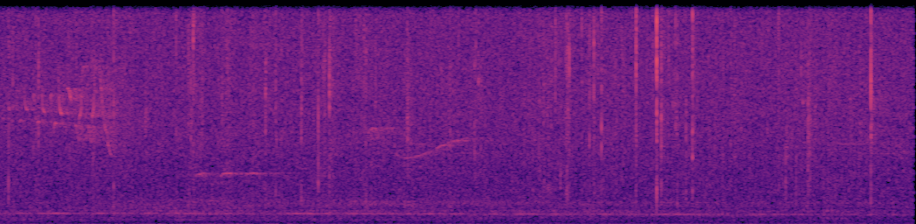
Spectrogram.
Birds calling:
Tufted Titmouse (Baeolophus bicolor), Eastern Wood-Pewee (Contopus virens), Chestnut-sided Warbler (Setophaga pensylvanica)

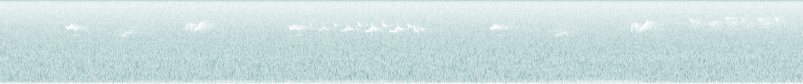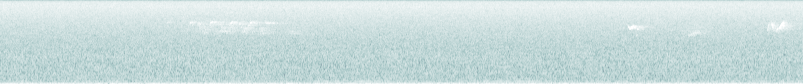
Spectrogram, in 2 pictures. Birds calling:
Yellow-rumped Warbler (Setophaga coronata), Wilson's Warbler (Cardellina pusilla), Dusky Flycatcher (Empidonax oberholseri), MacGillivray's Warbler (Geothlypis tolmiei)

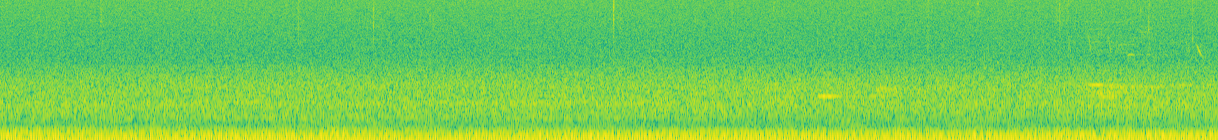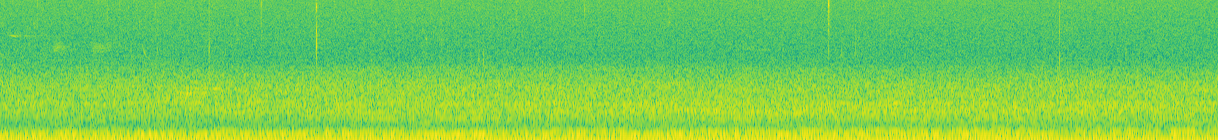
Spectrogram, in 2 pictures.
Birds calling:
Song Sparrow (Melospiza melodia), Canada Goose (Branta canadensis)

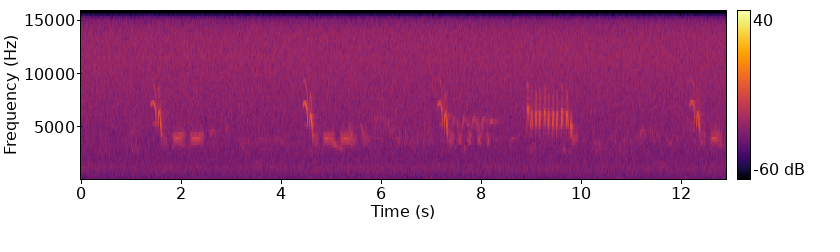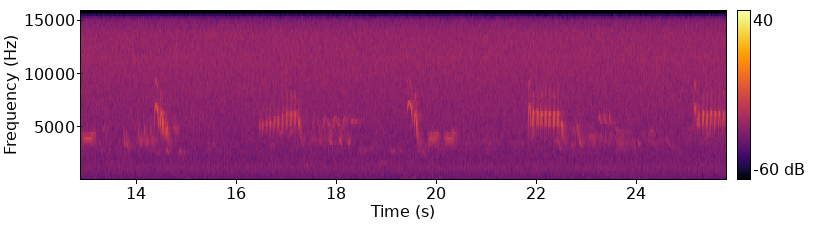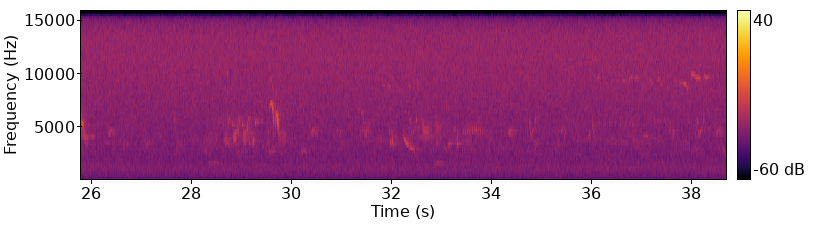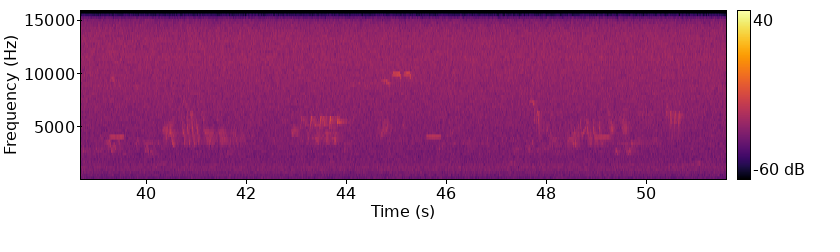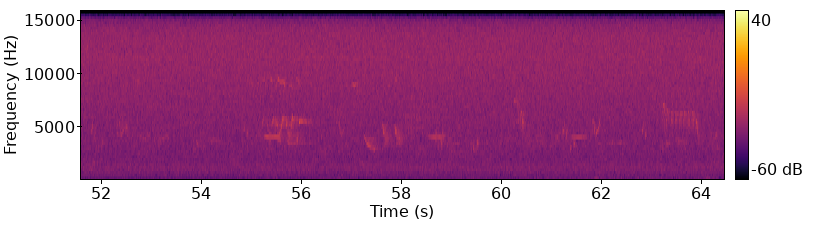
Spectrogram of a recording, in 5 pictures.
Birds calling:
Green-tailed Towhee (Pipilo chlorurus), Mountain Chickadee (Poecile gambeli), MacGillivray's Warbler (Geothlypis tolmiei), Mountain Quail (Oreortyx pictus), Western Tanager (Piranga ludoviciana), Dusky Flycatcher (Empidonax oberholseri)

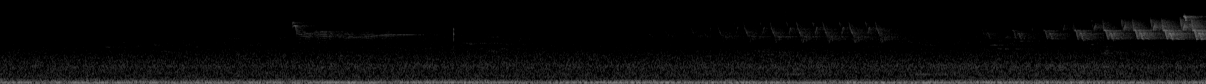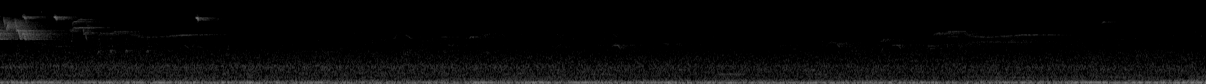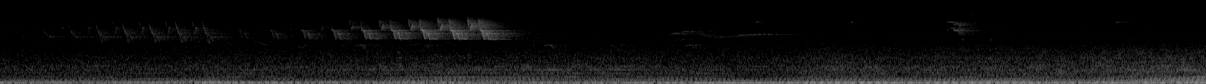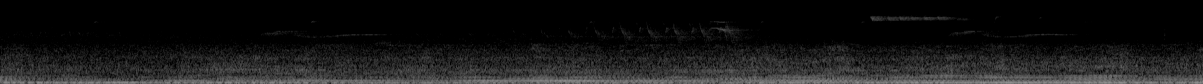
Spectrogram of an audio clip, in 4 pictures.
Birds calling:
Black-capped Chickadee (Poecile atricapillus), unidentified bird, Ovenbird (Seiurus aurocapilla), Eastern Wood-Pewee (Contopus virens), American Robin (Turdus migratorius)

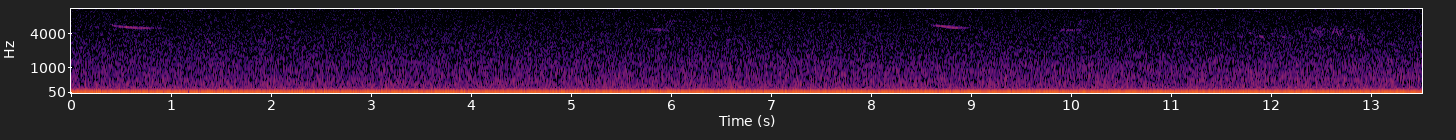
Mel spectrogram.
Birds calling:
Brown-headed Cowbird (Molothrus ater), Yellow-rumped Warbler (Setophaga coronata), Pacific-slope Flycatcher (Empidonax difficilis)

